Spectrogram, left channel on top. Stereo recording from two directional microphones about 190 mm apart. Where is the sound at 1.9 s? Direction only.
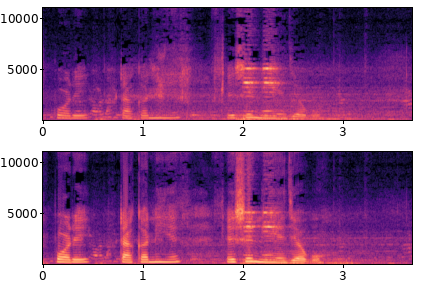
45° right (ahead or behind).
